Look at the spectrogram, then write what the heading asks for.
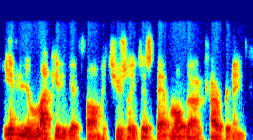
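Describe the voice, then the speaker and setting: A man with a deep, full radio voice, chatting as a guest on a video call in an easygoing, rambling way. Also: expressive, quick pace, mellow. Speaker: guest magician. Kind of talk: casual chat on a video call. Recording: dull lo-fi video-call audio.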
